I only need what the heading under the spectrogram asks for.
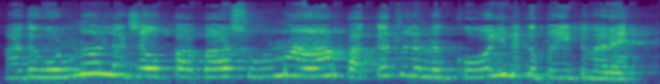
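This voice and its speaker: A woman voicing a sly young woman who makes hurried, evasive excuses in a doll comedy. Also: very high voice, fairly bright tone. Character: sly young woman hiding her food. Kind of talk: doll-show voice acting. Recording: echoey room.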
